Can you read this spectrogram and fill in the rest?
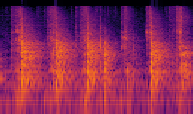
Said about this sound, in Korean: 양파도 채를 썰어 주시면 돼요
